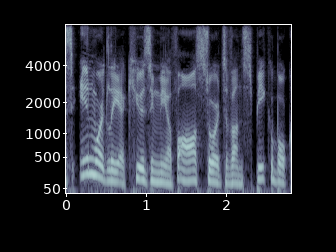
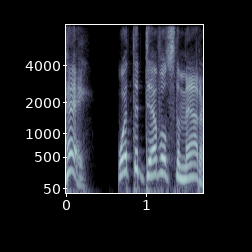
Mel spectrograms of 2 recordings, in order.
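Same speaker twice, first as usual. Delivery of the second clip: furious, high-pitched, angry yell; 7 semitones higher than usual. Narrator reads an angry man rushing up to the speaker by the ticker, yelling.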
